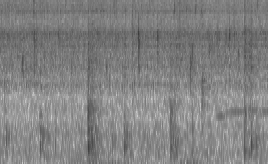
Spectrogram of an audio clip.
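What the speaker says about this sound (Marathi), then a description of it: "आता कांदे टाकू, बारीक कट केलेला" Finely chopped onion frying in a pan, a steady close sizzle broken by several sharp scraping stirs, with no talking.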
